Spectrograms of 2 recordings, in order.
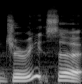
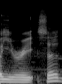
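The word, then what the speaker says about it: Jeritza: So say hello to Jaritza, everyone, or Yuritsa, depending on how you pronounce it.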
